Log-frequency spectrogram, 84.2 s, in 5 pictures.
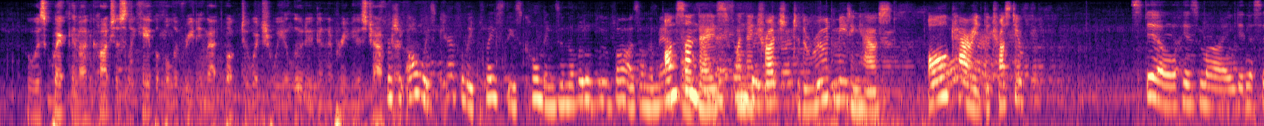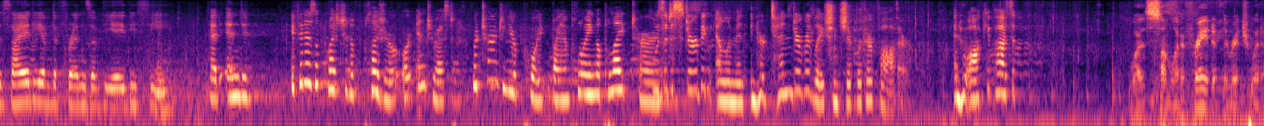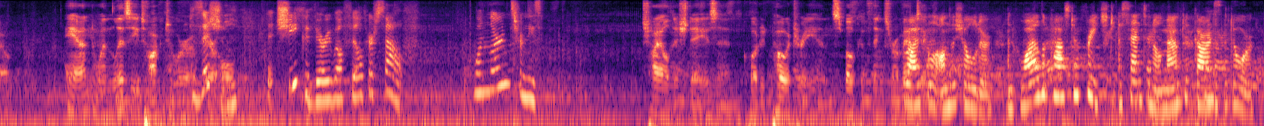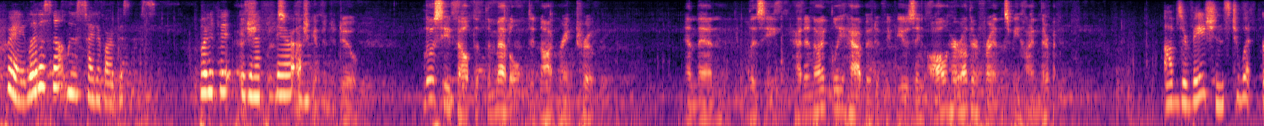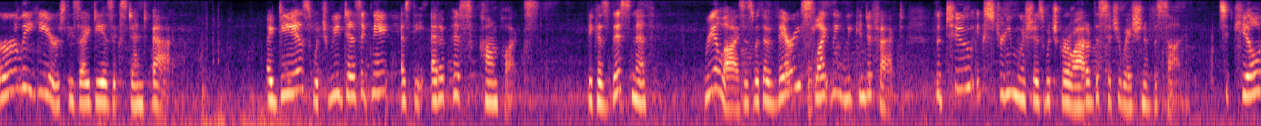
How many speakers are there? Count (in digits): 6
